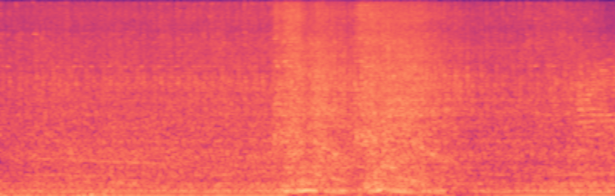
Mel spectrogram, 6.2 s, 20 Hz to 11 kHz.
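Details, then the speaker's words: 1965 Ford Mustang K-code 289 HiPo V8, HiPo solid lift camshaft, factory 4bbl, H-pipe dual exhaust: throaty V8 revving with light even valve tick underneath; normal solid-lifter valvetrain noise. "Solid lift camshaft, you can hear that working."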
